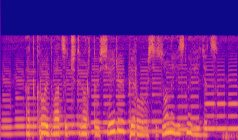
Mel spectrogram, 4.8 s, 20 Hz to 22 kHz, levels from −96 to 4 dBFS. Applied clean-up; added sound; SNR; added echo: none; Wind instrument, woodwind instrument; 6 dB; none.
